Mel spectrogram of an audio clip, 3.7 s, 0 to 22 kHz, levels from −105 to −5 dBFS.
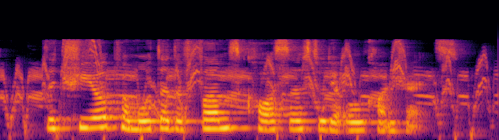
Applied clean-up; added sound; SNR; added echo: classical method log-MMSE.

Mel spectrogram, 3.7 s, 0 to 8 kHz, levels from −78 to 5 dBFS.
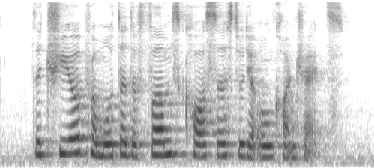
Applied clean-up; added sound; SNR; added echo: none; none; none; none.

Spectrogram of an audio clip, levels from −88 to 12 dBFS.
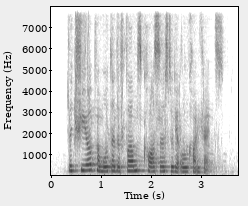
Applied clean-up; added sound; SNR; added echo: neural separator model SepFormer DNS4.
